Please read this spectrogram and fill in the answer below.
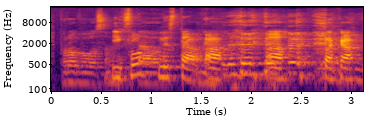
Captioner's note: they both laugh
